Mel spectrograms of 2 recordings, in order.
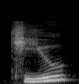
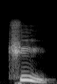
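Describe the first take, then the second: First: The letter is said with its English sound. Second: The letter is said with its French sound. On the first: The speaker calls it wrong. "Don't say Q" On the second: The speaker calls it right. "Say Q"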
